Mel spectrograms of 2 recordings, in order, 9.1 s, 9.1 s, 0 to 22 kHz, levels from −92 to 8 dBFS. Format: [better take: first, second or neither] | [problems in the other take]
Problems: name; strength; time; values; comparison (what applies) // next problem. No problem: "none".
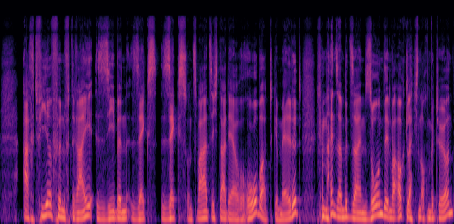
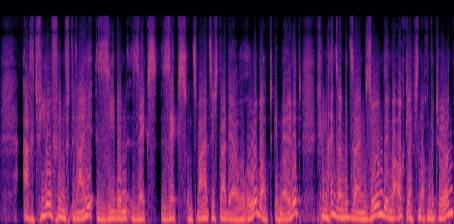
first | distortion; heavy; 7 dB below the speech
